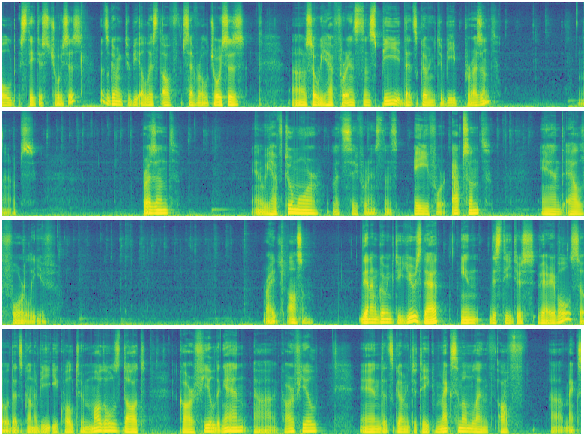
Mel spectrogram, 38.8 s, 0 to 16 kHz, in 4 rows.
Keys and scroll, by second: 0.9 [, 1.2 Return, 4.3 shift+9, 4.9 ', 5.2 shift+p, 5.8 Right, 6.4-8.4 typing, 9.4 Left, 10.7-12.7 typing, 12.3 Right, 13.6 alt+shift+Down, 14.2 ctrl+s, 14.4 Up, 14.5 Left, 15.5 shift+Left, 15.8 shift+a, 16.2 ctrl+Right, 16.8 ctrl+shift+Right, 17.2-18.1 typing, 18.5 Down, 18.9 ctrl+Left, 19.4 shift+Left, 19.8 shift+l, 20.4 Right, 21.3 ctrl+shift+Right, 21.8 shift+l, 22.0 e, 22.3 a, 22.5 e, 23.0 ctrl+s, 23.3 Down, 24.0 Return, 24.3 ctrl+s, 26.2-27.1 typing, 28.5-30.1 typing, 31.5 shift+c, 31.7 h, 33.4 Down, 33.7 Tab, 35.6 shift+9, 36.3 m, 36.4 a.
